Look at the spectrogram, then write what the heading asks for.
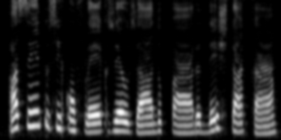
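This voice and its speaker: A woman's voice: medium pitch, warm tone. A Brazilian woman teaching a patient spelling lesson at a board, spelling out and stretching words. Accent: Brazilian Portuguese. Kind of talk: slow spoken-out lesson at a board.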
